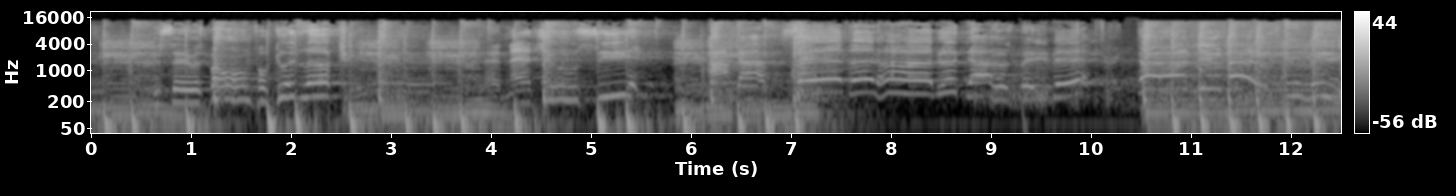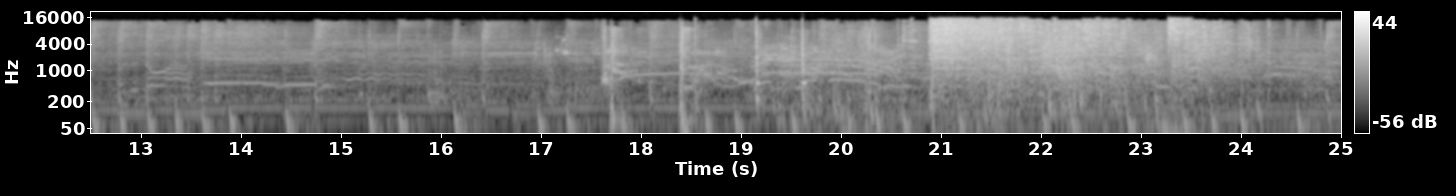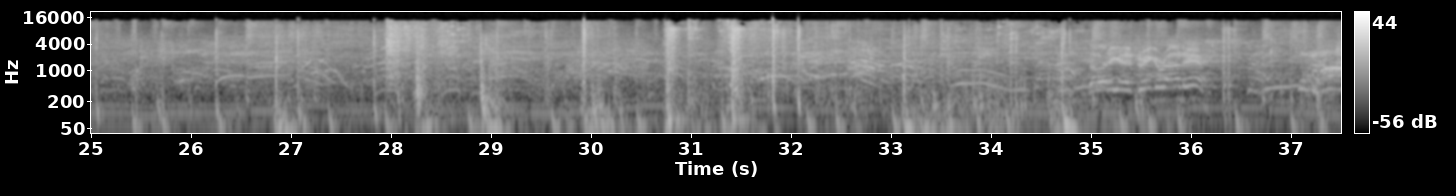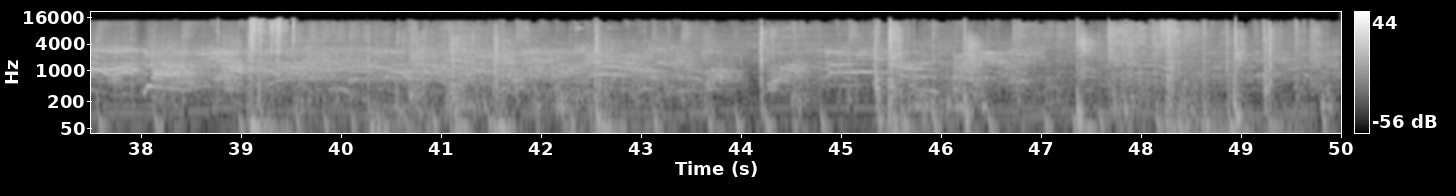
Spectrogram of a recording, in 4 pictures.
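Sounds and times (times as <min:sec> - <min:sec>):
men shouting and yelling: 0:17.4 - 0:50.0
glass shattering: 0:20.5 - 0:24.4, 0:27.9 - 0:29.3, 0:39.1 - 0:39.6.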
